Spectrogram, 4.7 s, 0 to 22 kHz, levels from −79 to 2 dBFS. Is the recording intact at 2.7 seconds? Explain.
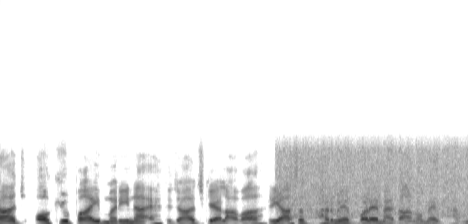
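No. From 2.59 to 2.72 s the speech is cut by the noise suppressor, which mistook part of the speech for background noise and turned it down with the noise, by about 15 dB at its deepest. That stretch sounds swallowed and faint.

Throughout the clip, noise suppressor artifacts are present too. The suppressor pulls steady noise down by about 18 dB frame by frame, so the leftover background sinks in gaps and swells under speech.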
